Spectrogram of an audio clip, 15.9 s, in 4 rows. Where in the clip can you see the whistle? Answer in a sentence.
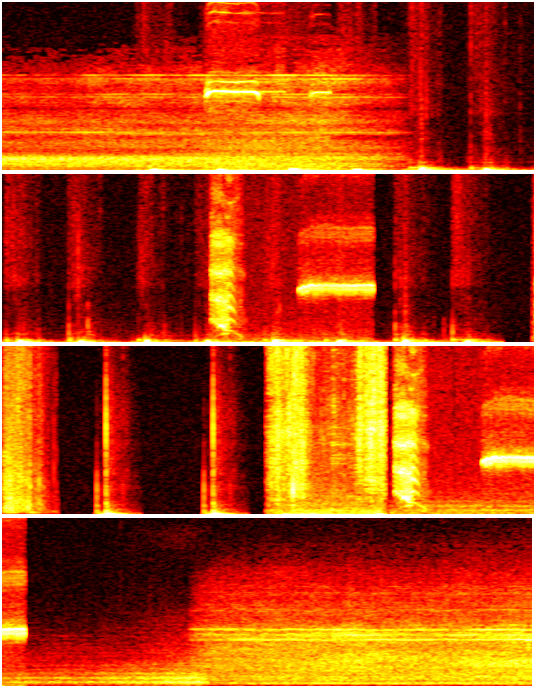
The whistle can be heard from 1.6 to 2.5 s, from 5.5 to 6.8 s and from 10.9 to 12.2 s.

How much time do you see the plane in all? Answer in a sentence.
You can hear the plane for 8 seconds altogether.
